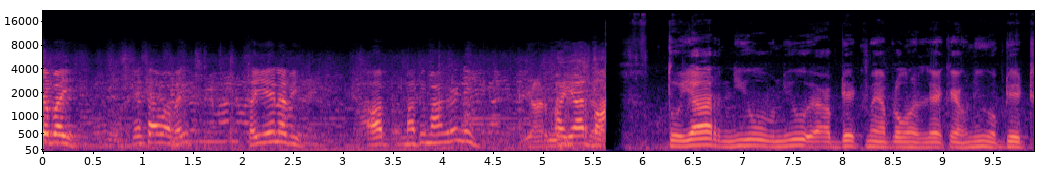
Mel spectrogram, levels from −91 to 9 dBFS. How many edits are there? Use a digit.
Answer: 1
